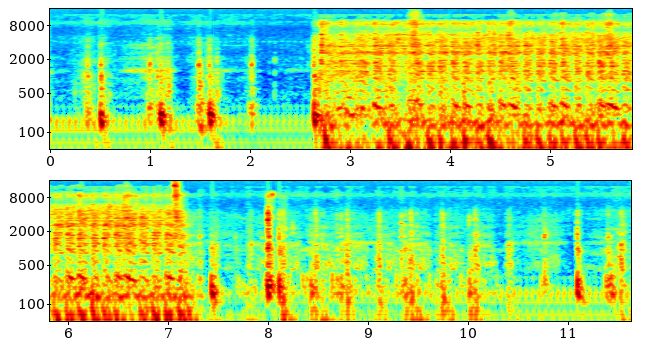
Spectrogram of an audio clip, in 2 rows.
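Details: 1996 Pontiac Trans Am, LT1 5.7, bought as a non-runner said to have no spark or fuel; with a fuel pump just hooked up and a new filter, the starter churns about four seconds with even compression beats but never catches: cranking no-start.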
